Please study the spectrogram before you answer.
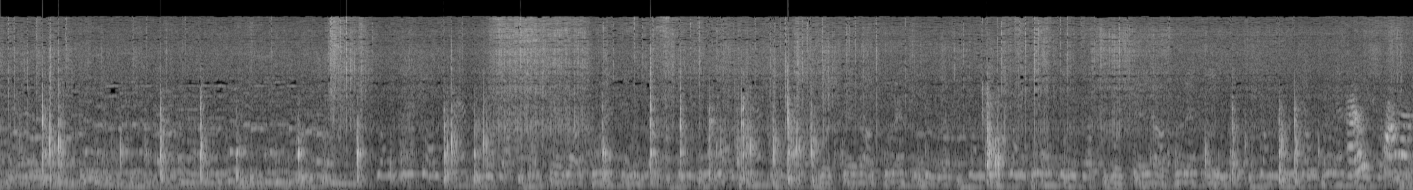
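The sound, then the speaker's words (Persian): Potatoes fry in hot oil in a pan while being stirred. A dense, steady sizzle runs throughout, with many sharp scraping clicks and knocks from the stirring. “دارم سیب زمینی سرخ میکنم”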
